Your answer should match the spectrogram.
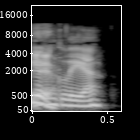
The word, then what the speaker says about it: Anglia: yeah yeah oh i was saying it right anglia it feels weird to do do you think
